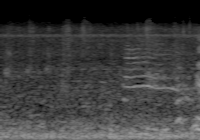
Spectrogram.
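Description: A young macaque gives a short, high, wavering squeal about a second in while another monkey wrestles it down: a distress cry during rough play. A sharp click comes at the very end.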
